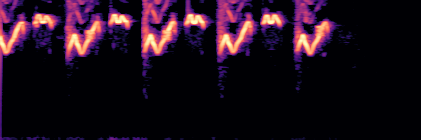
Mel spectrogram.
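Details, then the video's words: Gelatik batu, or cinereous tit, delivering long gacor song that sets other tits singing: six loud, closely repeated high phrases, each a level whistle and a bouncing downward-then-up slur, ending in silence. "GELATIK BATU GACOR | WUCIT PANJANGNYA BIKIN GELATIK LAIN JADI TERPANCING UNTUK IKUT BUNYI"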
